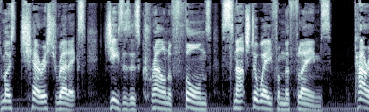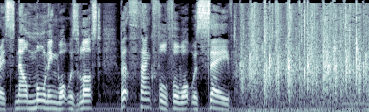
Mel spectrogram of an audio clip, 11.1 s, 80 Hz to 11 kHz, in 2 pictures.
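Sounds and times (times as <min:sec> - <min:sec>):
speech: 0:00.0 - 0:09.3
crowd applauding: 0:09.0 - 0:11.0.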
